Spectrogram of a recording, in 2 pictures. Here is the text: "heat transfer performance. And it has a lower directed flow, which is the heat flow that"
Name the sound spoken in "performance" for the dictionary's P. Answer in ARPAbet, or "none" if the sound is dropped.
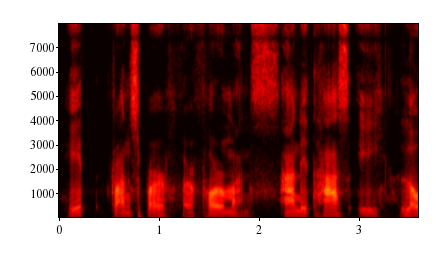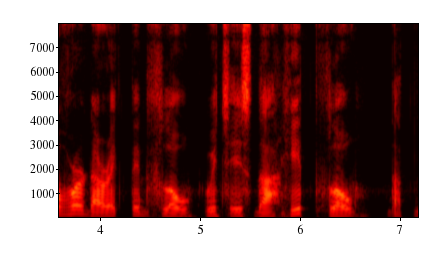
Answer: F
